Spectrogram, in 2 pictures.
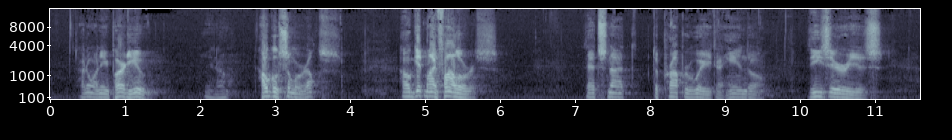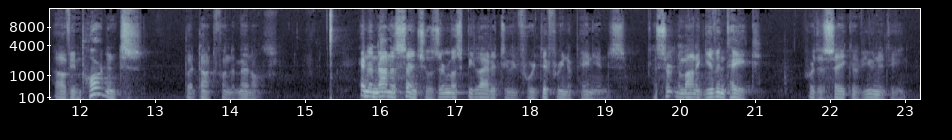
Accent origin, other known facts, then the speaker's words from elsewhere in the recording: Buffalo, New York, United States; also born or lived in West Virginia; We lived in West Virginia. We came from Buffalo, and he lived about halfway between in Pittsburgh.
